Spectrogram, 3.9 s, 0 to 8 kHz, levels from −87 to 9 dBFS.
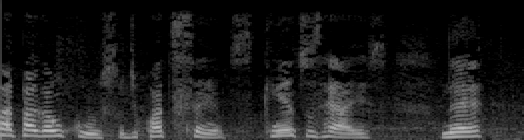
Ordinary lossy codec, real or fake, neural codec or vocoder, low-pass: none; real; none; 7.2 kHz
